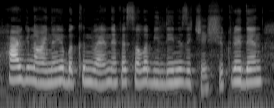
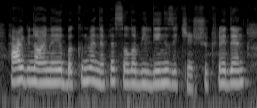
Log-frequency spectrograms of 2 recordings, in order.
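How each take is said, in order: The two takes are said the same way.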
